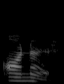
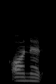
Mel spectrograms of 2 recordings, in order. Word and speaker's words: honor: Question that is the reason because H is silent over there. Same way we have the word an honor. Honor.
